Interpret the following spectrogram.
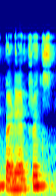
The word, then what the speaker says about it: pediatrics: And its pronunciation is stress on a syllable, and here's a usage. The American Academy of Pediatrics advocates for infants to be put to sleep in a bare crib to prevent SIDs.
